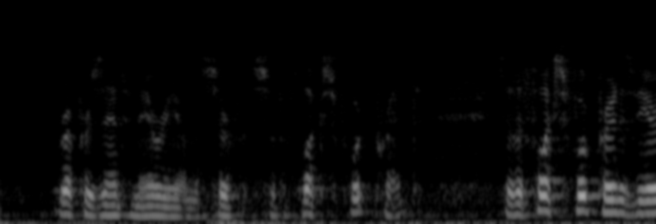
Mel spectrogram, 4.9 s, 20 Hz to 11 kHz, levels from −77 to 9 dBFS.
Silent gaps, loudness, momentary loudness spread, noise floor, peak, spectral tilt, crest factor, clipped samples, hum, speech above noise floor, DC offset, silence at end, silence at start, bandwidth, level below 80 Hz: none; -38 LUFS; 19 LU; -56 dBFS; -18 dBFS; -6.5 dB/octave; 18 dB; under 0.1%; none; 19 dB; under 0.1%; 0 s; 0 s; 5.6 kHz; -60 dBFS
